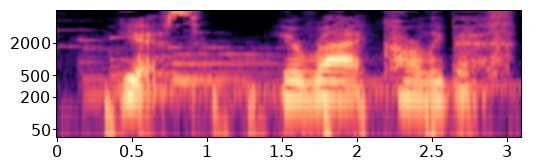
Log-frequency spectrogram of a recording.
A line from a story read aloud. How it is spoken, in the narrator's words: he said softly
